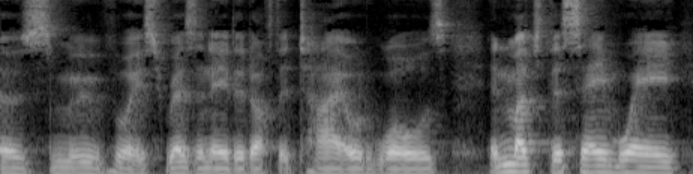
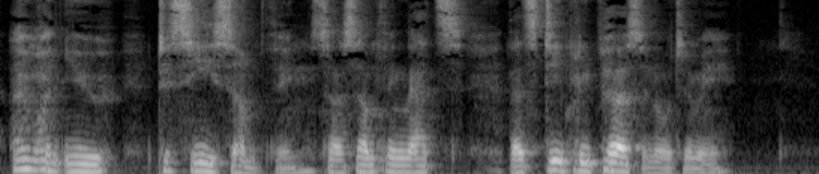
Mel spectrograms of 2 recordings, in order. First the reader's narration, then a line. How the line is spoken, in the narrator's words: managed between breaths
